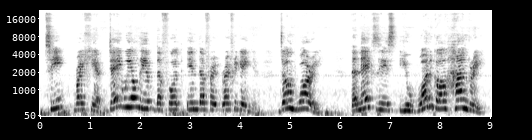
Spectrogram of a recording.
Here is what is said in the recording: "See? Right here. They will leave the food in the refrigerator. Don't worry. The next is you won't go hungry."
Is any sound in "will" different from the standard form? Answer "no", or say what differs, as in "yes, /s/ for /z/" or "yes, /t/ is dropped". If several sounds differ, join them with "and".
no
